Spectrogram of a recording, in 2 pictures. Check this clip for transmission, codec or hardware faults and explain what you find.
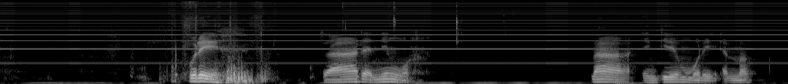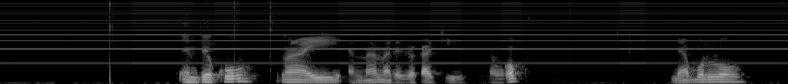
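One hardware fault runs through the whole speech clip: USB whine. A steady tone sits at 1 kHz, strongest at its 2 kHz harmonic, around 15 dB below the speech. The bus draws current in 1 ms frames, and that pulse leaks into the audio through power or ground. Unlike mains hum, which sits at 50 or 60 Hz and its harmonics, this whine is high, thin and fixed on the 1 kHz grid.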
